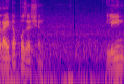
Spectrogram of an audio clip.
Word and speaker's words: lien: लीन को लियान भी प्रोनाउंस करते हैं, since it's a French word. Spelling है इसकी LIEN.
